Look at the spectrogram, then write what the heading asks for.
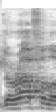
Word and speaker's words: Garafolo: Or they'll say Garofalo and say, oh, I'm sorry, I said it wrong. And I say, no, actually, you said it correctly. That's the European pronunciation.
